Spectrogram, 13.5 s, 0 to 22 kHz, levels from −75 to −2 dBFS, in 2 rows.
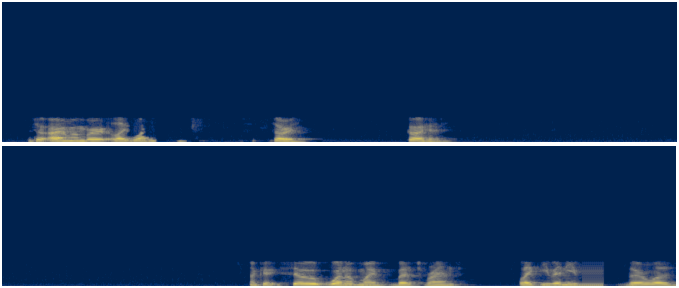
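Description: At 1.06 s a single 20 ms stretch of the speech is replaced by a repeat of the audio just before it, a brief blip typical of packet loss with the last packet repeated. At 12.56 s the same fault runs 0.2 s, and the looped segment buzzes at about 50 Hz, which fits 20 ms packets. The repetition, not silence, separates this from a plain dropout. Through the G.711 telephone band, the buzz is heard as a robotic stutter.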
